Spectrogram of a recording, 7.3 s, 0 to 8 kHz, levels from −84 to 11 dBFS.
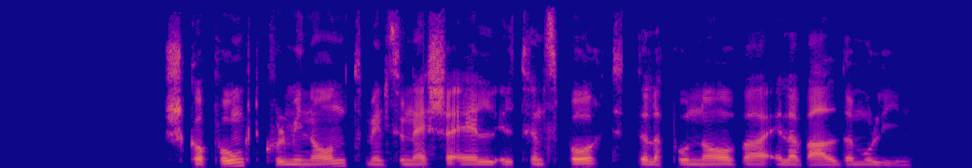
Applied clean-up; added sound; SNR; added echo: none; none; none; none.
